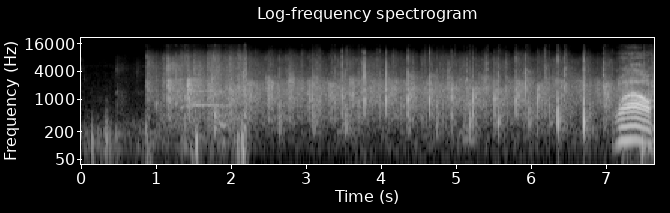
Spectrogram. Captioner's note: audience applauding and cheering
